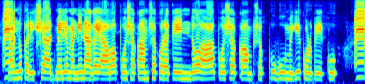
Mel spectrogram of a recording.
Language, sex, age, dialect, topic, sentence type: Kannada, female, 18-24, Central, agriculture, statement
